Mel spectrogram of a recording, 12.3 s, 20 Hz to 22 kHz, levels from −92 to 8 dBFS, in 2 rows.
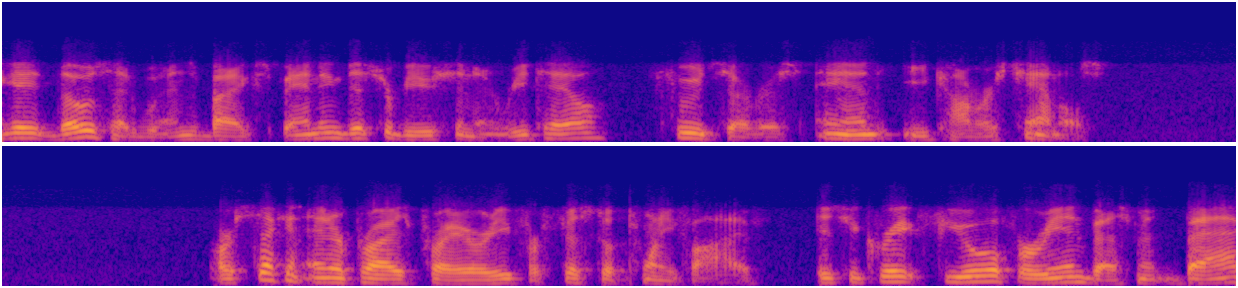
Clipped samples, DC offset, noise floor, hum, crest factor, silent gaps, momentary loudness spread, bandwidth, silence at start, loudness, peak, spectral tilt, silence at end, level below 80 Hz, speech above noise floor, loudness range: under 0.1%; under 0.1%; -67 dBFS; none; 20 dB; none; 11 LU; 5.4 kHz; 0 s; -26 LUFS; -6 dBFS; -8 dB/octave; 0 s; -66 dBFS; 42 dB; 6 LU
